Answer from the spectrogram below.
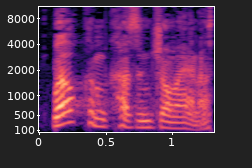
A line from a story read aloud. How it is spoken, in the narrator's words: said the king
